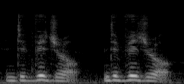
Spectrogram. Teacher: A 5-syllable word with a middle syllable stress.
